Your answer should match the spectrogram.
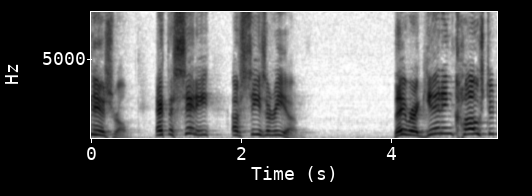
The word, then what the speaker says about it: Caesarea: Some of you may pronounce this city Caesarea, but I was corrected when I was in Israel. They don't pronounce it that way. They pronounce it Caesarea because it's named after Caesar.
